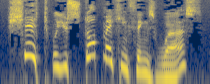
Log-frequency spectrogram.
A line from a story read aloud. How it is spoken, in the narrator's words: Anna said sharply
